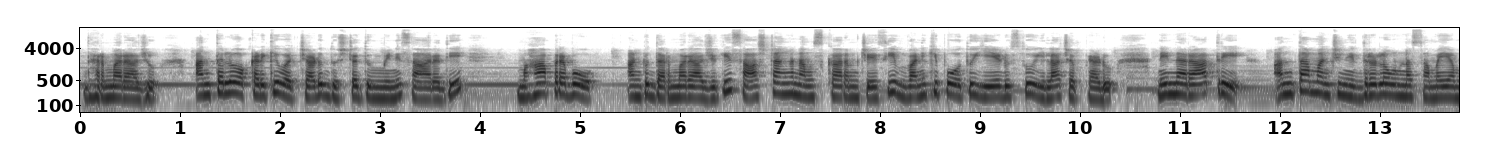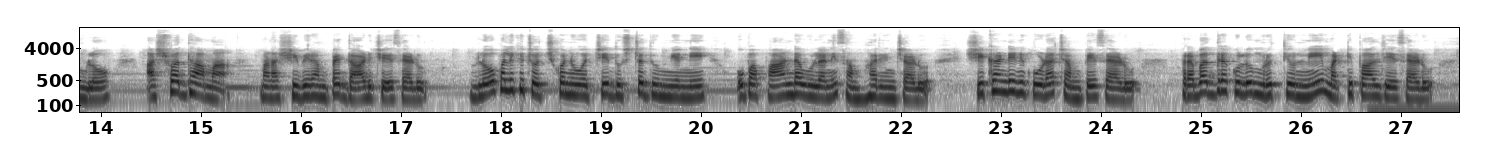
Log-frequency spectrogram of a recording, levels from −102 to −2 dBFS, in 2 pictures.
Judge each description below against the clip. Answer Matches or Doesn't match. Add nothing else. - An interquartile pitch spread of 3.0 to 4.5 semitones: Matches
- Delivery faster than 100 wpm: Doesn't match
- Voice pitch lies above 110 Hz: Matches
